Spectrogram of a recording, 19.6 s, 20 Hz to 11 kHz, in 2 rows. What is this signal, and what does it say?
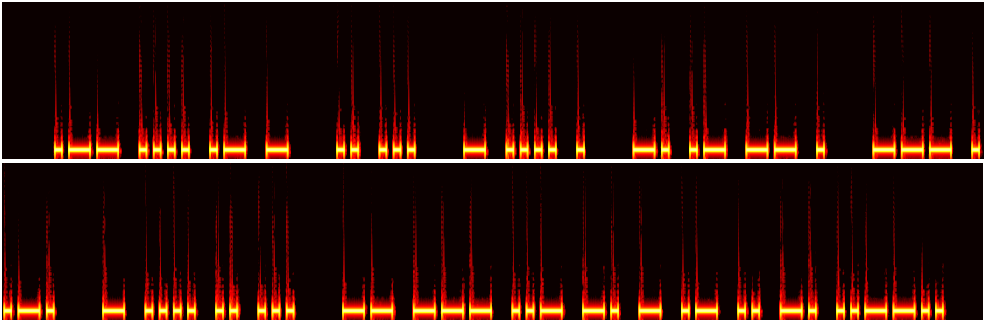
Morse code, heard as a keyed tone, about 17 wpm, 700 Hz. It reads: WHAT IS THE NAME OF THIS MOUNTAIN?
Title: Sentences from Top 1000 Words - Review Part 1 - 17wpm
